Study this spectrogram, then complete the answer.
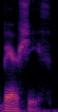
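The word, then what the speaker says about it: Bereshit: We're embarking on a deep dive into day two, the day of the airtight seal from the book of Bray sheath. And that's pronounced bear sheath.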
